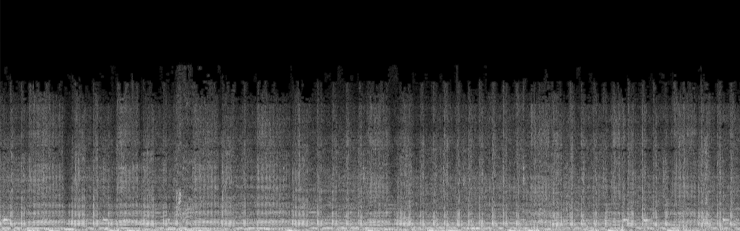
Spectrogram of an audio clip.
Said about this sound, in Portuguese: Olha aí. Se agora você vai escutar o barulho da sua moto.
